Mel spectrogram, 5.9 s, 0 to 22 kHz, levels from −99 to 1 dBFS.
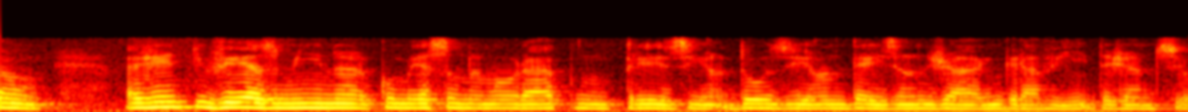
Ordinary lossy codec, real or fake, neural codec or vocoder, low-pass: none; real; none; 5.4 kHz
